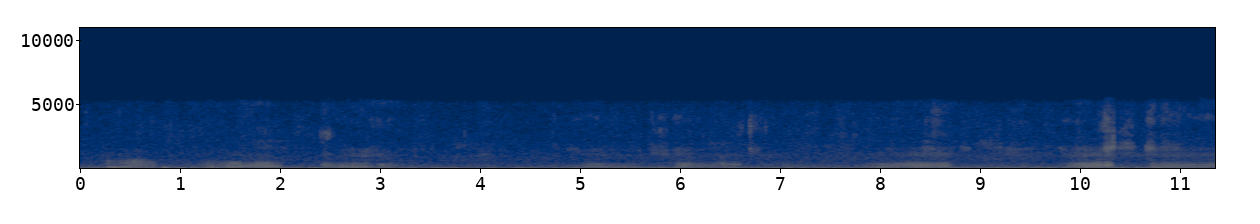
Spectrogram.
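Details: Bullmastiff puppies for sale at Het Hezehof, making soft, short whimpering and grunting calls in low, repeated bursts against a steady low hum.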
